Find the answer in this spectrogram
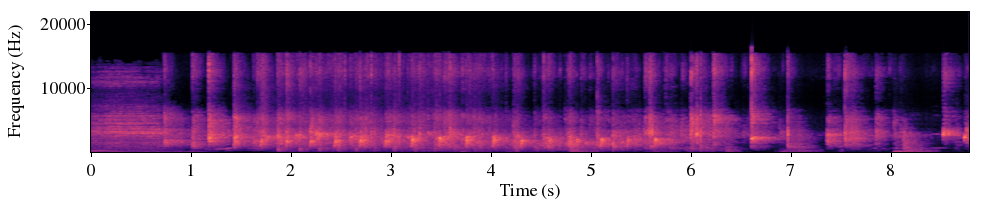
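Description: Recorded dance music stops about a second in, and an audience breaks into applause, dense clapping that thins out to scattered claps near the end.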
